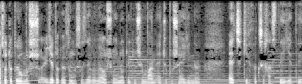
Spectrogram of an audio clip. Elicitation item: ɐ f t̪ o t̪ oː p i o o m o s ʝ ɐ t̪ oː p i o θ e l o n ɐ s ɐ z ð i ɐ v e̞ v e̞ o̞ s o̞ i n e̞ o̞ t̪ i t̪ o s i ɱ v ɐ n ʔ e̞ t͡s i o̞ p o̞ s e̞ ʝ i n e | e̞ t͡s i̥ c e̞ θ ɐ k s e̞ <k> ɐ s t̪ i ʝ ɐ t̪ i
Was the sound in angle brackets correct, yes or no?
no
